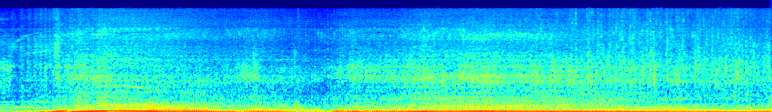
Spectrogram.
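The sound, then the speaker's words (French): A car engine runs loud and steady, its low harmonic drone swelling and easing slightly in pitch as it revs, with no voices over it. “il regagne sa voiture et disparaît aussitôt”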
